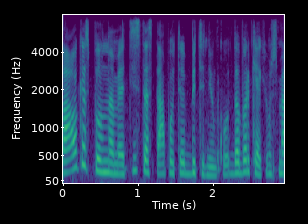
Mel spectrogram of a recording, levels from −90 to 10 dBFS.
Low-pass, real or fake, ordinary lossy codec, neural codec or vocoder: 7.2 kHz; real; Opus, 64 kbps; none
